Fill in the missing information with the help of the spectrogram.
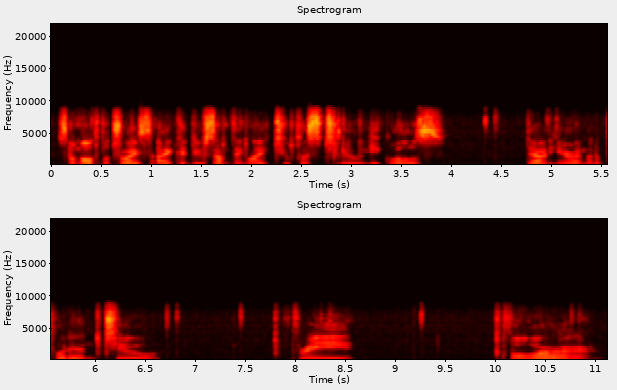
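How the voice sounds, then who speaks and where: A man who teaches, talking casually through a screen-recorded software tutorial, his voice a bit raspy from a cold, with plenty of fillers and restarts. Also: fairly low pitch, dry recording. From Canada. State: has a cold, slightly raspy.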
